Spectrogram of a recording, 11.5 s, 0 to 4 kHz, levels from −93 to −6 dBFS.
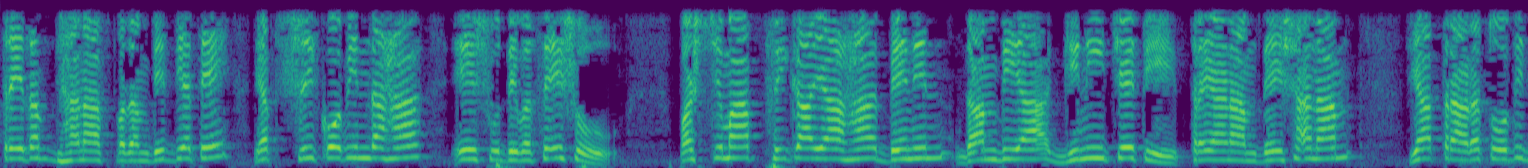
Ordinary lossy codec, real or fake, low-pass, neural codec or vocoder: none; real; 3.6 kHz; none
